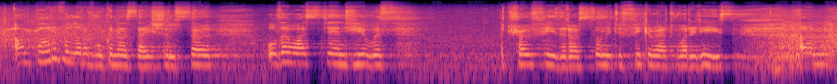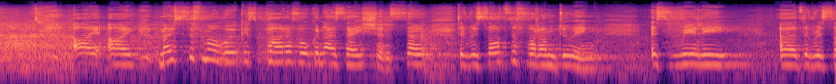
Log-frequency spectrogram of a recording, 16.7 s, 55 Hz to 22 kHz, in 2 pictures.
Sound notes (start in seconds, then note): 7.6 laughter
